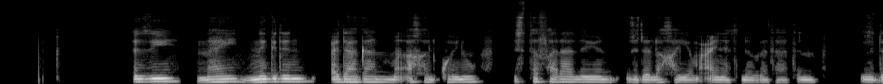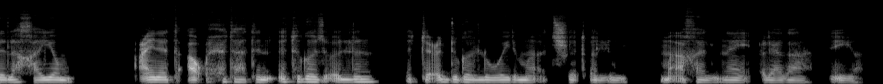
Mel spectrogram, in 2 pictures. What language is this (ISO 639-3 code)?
tir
